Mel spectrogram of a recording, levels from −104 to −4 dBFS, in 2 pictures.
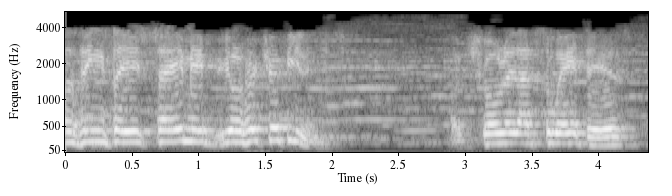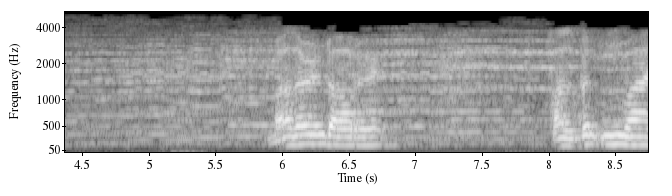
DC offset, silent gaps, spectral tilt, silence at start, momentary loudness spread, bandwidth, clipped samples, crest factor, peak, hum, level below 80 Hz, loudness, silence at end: under 0.1%; none; -9.5 dB/octave; 0 s; 15 LU; 4.8 kHz; under 0.1%; 16 dB; -2 dBFS; none; -66 dBFS; -17 LUFS; 0 s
